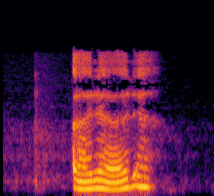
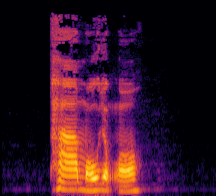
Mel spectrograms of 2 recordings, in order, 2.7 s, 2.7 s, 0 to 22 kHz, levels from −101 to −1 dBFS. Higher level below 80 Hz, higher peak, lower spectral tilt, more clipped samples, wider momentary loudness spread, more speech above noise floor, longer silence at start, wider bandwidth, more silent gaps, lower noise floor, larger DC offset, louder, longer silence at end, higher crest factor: first, -54 dBFS vs -62 dBFS; about the same, -2 dBFS vs -2 dBFS; about the same, -6 dB/octave vs -5.5 dB/octave; neither; about the same, 6 LU vs 7 LU; second, 51 dB vs 67 dB; second, 0.45 s vs 0.65 s; second, 7.8 kHz vs 16 kHz; neither; second, -66 dBFS vs -82 dBFS; neither; about the same, -16 LUFS vs -16 LUFS; second, 0.75 s vs 0.95 s; about the same, 18 dB vs 18 dB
